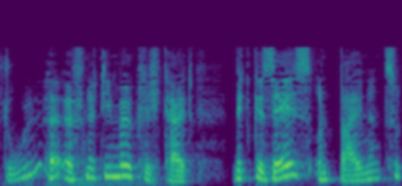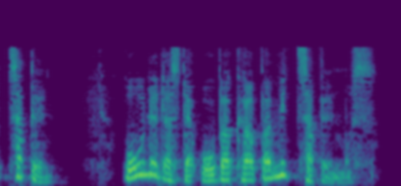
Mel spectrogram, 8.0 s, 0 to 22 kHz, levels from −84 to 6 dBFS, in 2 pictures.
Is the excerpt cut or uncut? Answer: uncut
